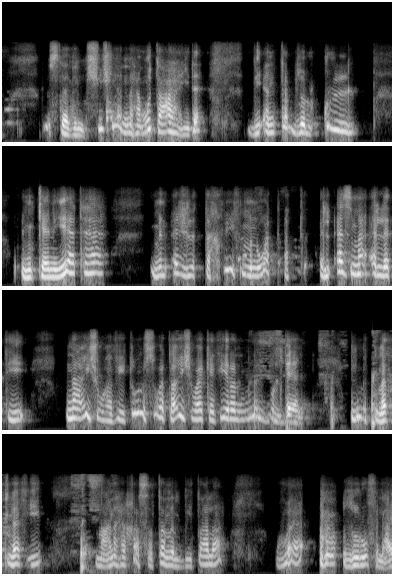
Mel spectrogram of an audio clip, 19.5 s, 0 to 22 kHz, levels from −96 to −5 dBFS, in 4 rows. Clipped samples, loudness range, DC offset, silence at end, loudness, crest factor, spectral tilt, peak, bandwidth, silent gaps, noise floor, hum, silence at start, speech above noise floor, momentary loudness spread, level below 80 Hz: under 0.1%; 5 LU; under 0.1%; 0 s; -23 LUFS; 22 dB; -5.5 dB/octave; -2 dBFS; 8 kHz; none; -58 dBFS; none; 0.05 s; 36 dB; 12 LU; -54 dBFS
